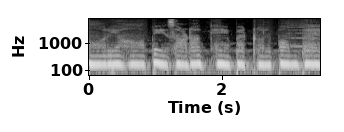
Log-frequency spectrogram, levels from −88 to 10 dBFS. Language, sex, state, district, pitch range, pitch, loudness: Hindi, female, Maharashtra, Washim, 165-175 Hz, 170 Hz, -15 LUFS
